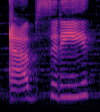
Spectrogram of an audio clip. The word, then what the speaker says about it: Abcde: Did you know that's the actual pronunciation for that name? Ab city.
